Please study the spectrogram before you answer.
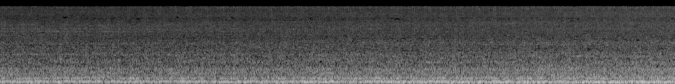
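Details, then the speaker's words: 2010 Silverado 2500, 6.0L V8, after repairing a chafed wire in the engine harness that likely powers a coil bank. Steady, smooth idle on all eight cylinders with no skip during the wiggle test: normal idle. "well seems to sound okay on smoth obviously there's more work needs to be done with this harness"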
